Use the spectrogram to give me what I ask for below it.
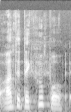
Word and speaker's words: Antetokounmpo: So on the East, we have Trae Young, DeMar DeRozan, Kevin Durant, Giannis Antetokounmpo, and Joel Embiid. – Butchered Giannis' last name. – No, Antetokounmpo. – I know, but you said it weird, bro.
